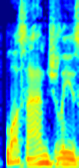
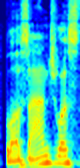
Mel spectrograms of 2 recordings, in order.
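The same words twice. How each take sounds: First: It is pronounced in a way locals do not. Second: It is pronounced the way locals say it. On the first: The speaker calls it wrong. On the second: The speaker calls it right.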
